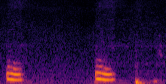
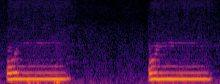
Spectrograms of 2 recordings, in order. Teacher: that ghunna sound at the end, I stretch for 2 seconds · when you pronounce it, you must take care to pronounce a 2-second ghunna sound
